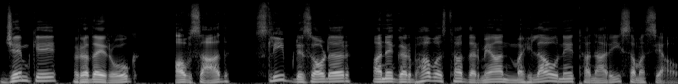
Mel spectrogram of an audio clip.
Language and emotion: Gujarati, neutral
